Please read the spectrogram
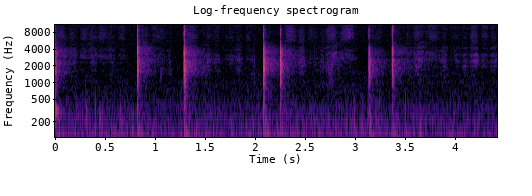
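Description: Chalk writing on a chalkboard: faint scratching with about six sharp taps as the chalk strikes the board at the start of strokes.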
